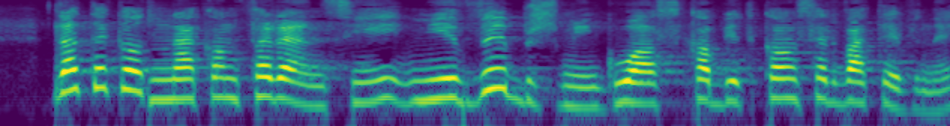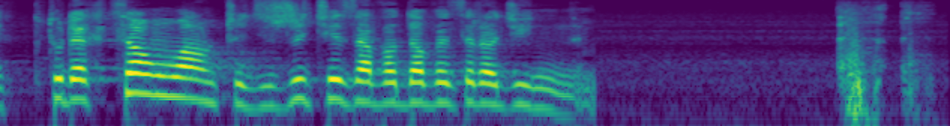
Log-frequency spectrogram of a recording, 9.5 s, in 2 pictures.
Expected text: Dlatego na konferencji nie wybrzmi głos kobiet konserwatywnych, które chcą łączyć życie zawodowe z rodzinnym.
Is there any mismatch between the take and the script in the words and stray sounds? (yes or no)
yes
